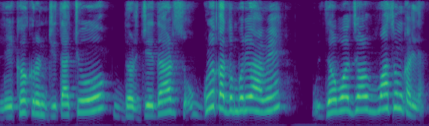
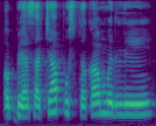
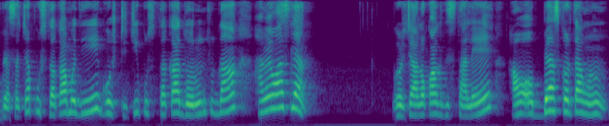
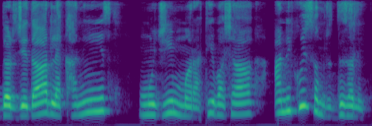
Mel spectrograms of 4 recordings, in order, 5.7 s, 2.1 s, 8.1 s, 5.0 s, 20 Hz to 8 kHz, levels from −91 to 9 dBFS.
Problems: background conversations at intervals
